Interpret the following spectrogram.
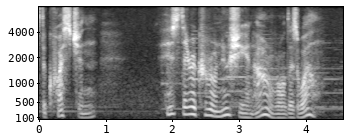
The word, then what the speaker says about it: Kuronushi: Kuronushi, yeah, that's how you say it.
